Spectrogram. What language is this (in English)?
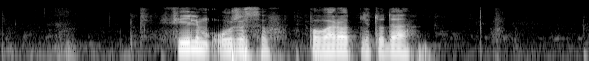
Russian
